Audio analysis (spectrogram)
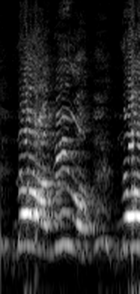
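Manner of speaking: loud shocked protest. Real, not acted. Streamer reacting to the guest's crude poem, loud shocked protest. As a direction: cry out in mock horror. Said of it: "Me has, me has asustado".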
